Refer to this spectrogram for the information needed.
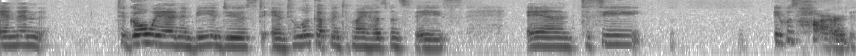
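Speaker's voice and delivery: heavy with emotion, welling up. Telling of her stillborn son, the mother recalls her husband's face: getting emotional. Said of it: "can't believe I'm getting emotional now".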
